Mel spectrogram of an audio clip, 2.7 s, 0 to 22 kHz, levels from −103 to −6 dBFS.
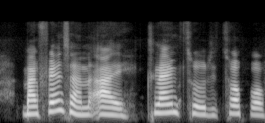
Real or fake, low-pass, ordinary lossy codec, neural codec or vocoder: fake; none; none; codec, 24 kHz, 3.1 kbps, DualCodec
